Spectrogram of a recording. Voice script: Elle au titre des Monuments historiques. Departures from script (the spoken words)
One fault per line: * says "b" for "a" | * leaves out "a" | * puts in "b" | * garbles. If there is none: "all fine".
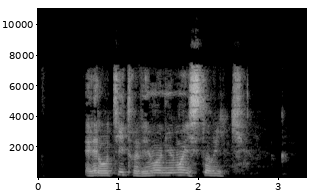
all fine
